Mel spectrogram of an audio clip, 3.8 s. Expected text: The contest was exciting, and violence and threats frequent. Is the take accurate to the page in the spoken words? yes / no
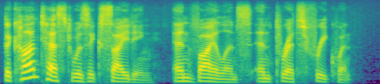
yes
